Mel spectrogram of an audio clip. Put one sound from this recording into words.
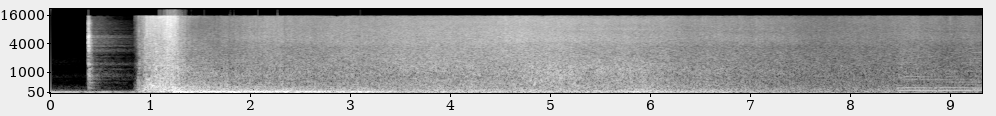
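Waves crash and roar onto the shore.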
